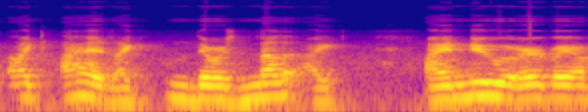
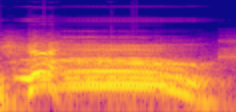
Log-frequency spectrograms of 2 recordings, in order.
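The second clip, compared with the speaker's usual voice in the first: hammed-up low groan of pain; pained low ooh; 4 dB louder than usual. Fighter groaning after the kid's hit.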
